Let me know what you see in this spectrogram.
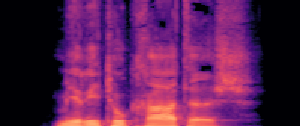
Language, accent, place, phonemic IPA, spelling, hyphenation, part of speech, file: German, Germany, Berlin, /meʁitoˈkʁaːtɪʃ/, meritokratisch, me‧ri‧to‧kra‧tisch, adjective, De-meritokratisch.ogg
- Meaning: meritocratic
